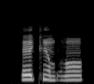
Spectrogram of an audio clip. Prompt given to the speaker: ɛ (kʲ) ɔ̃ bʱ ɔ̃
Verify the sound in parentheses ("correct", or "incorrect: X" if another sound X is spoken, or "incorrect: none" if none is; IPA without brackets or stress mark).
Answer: correct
